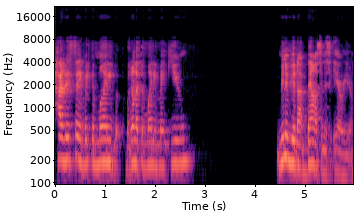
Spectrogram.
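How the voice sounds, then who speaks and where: Somewhat breathy speech with ordinary pitch variation and long, frequent pauses. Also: woman, medium pitch for a woman. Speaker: tarot/oracle card reader. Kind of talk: oracle card reading for zodiac signs. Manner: slowing down, less rushed; hesitant with fillers.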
